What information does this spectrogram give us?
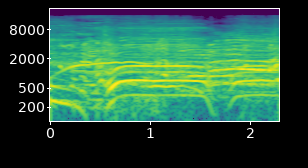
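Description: Cheering with high, excited whoops, loud, sliding voiced cries that overlap and continue without a break through the short burst.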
